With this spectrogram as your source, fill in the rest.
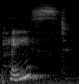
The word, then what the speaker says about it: paste: So go ahead and say the word paste.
